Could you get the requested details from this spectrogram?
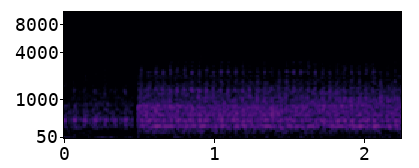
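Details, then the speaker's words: Shark IQ AI robot vacuum RV2001DRUS after removing and cleaning the roller brush for error 2 obstruction: soft steady whirring hum with faint tonal buzz, louder than before, improving with cleaning, absent on carpet; owner suspects added lubrication or bearings. "that noise is getting better as it keeps cleaning i've kind of cycled it through you know the eco the normal and the turbo mode it doesn't make it at all on the carpet"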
